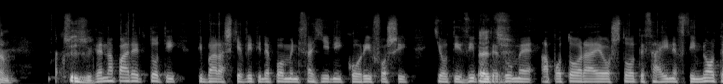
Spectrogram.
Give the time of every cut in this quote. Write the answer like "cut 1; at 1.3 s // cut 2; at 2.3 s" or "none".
cut 1; at 0.9 s

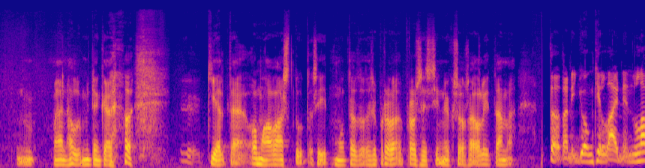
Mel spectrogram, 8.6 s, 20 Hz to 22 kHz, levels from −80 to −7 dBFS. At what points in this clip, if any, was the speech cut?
cut 1; at 4.4 s

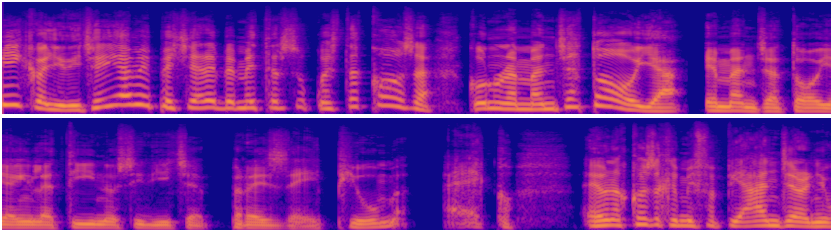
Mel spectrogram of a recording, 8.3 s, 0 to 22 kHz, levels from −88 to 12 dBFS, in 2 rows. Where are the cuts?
cut 1; at 3.4 s // cut 2; at 6.3 s

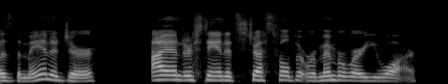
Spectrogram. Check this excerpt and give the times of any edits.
cut 1; at 1.3 s

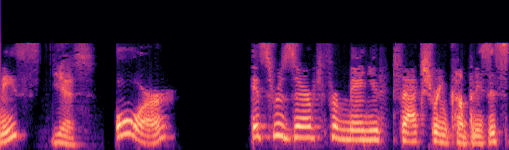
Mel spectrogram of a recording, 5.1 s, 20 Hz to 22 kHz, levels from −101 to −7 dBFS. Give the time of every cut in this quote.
cut 1; at 1.0 s

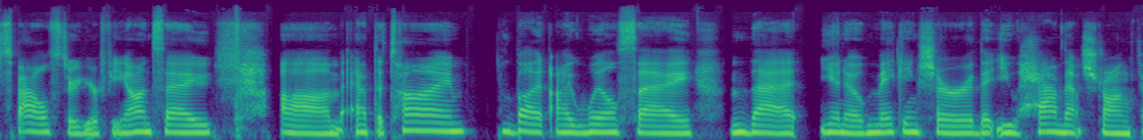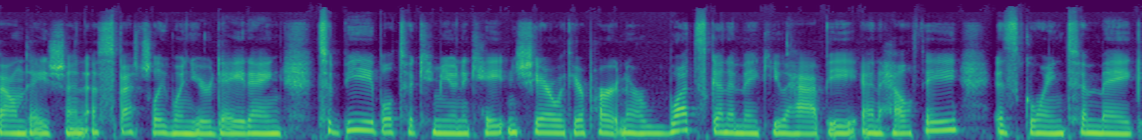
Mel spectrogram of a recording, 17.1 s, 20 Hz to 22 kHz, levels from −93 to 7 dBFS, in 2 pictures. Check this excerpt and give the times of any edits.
cut 1; at 3.6 s

